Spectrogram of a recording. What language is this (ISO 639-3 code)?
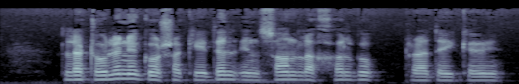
pus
